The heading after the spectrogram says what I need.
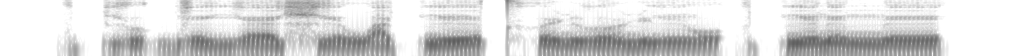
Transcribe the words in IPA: pʲ o ɡ e j ɛ xʲ ɛ w a pʲ ɛ̃ e̯ t̪ʰ ɯ ɳ l o ɳ j ẽ o̯ | pʲ ɛ̃ ɾ e n̪ e

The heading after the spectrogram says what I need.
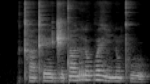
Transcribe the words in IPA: kʰ ã˨ kʰ eː˨ d͡ʒ ɪ˨ t ã˦ r o˦ ɡʷ ɛ˦ ɣ ĩ˨ n ũ˨ kʰ u˨

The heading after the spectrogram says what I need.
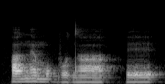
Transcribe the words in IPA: a˦ n ɛ̃˦ m o˧ b o˧ d ã˧ | e˧

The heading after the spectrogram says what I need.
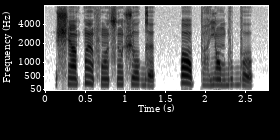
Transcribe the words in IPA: ʃ ã p ə̃ f õ s ũ ʃ o ɡ ə | ɔ p a̤ j ɔ̃ b u b o

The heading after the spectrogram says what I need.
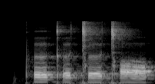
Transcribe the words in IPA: pʰ ə kʼ ə ǀ ə ǀʰ ɒ

